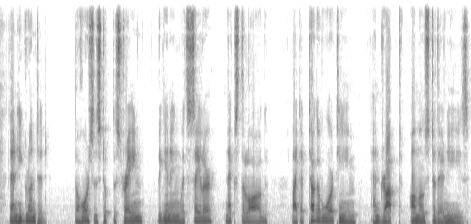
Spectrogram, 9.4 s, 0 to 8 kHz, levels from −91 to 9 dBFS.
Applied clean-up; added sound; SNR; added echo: none; none; none; none.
